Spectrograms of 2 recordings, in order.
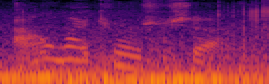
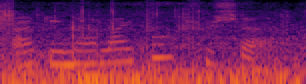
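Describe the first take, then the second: First: Said in the usual way. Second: "do not" split apart and leaned on, "grocery" lifted high; stress on do not. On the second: Shown as a demonstration. Repeating to viewers for emphasis, stressing "do not". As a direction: spell out "do not like grocery shopping" with weight.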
